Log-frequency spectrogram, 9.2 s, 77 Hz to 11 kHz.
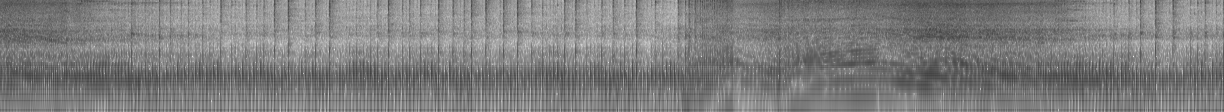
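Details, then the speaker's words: STIHL 041AV chainsaw, abandoned about 20 years, warm with air filter, bar and chain on: screams at high revs, drops sharply, climbs back to full speed while the top high-speed mixture screw is turned in ¼–½ turn. "And on this saw here, the high speed is the one on top. So I will turn it in when it's running approximately 1/4 to 1/2 a turn like that. And that should make it rev just the way it should."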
